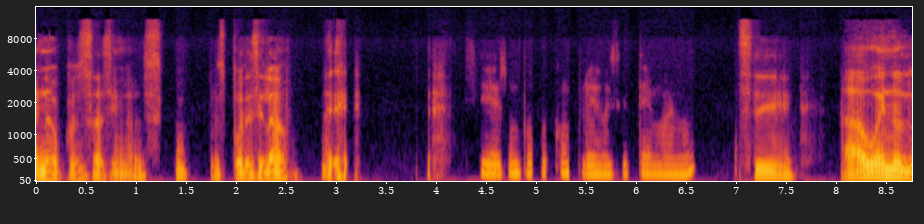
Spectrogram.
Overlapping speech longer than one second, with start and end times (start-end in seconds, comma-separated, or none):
none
